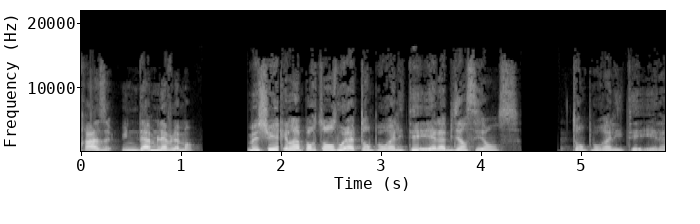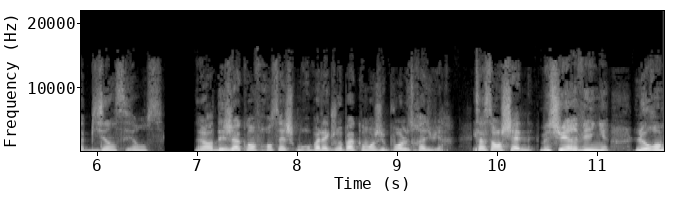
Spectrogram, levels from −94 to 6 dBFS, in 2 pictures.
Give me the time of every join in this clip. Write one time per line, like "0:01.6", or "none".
0:02.0
0:02.6
0:04.8
0:08.3
0:09.8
